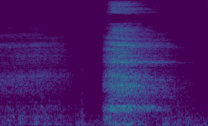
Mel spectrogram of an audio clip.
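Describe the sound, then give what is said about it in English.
One deep breath taken: a quiet pause, then a single long, airy inhalation that swells and slowly fades, soft and alone. “That's a nice one to take a breath on.”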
